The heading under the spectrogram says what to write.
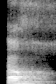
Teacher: Ya, ini tebal ya. K ngalir dan tebal.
